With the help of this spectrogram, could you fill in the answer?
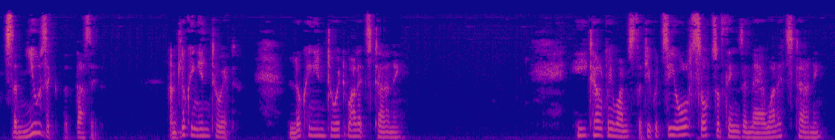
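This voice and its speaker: An actor playing a weak, gentle husband of about thirty in a radio drama, husky and halting, with a plaintive, weary manner. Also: male voice, on the high side, poor audio. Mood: uneasy. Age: 30s. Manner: halting, plaintive, self-doubting. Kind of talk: old radio drama acting.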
